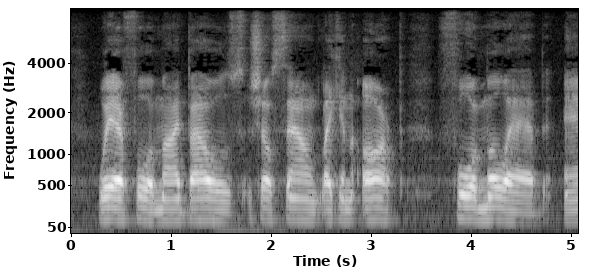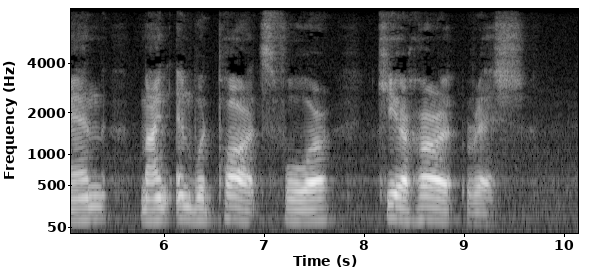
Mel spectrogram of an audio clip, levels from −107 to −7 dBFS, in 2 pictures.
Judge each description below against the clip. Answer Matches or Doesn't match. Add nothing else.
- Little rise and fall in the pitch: Matches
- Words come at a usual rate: Doesn't match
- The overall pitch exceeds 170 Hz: Doesn't match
